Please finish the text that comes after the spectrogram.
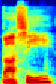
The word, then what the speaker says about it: e-bussy: It's supposed to be said bussy, like buses.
